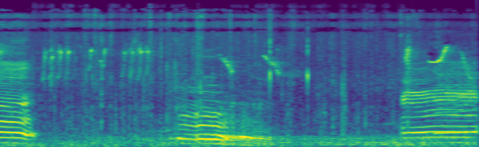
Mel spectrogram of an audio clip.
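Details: Tame cattle walking along a rice-field path toward pasture let out brief moos at the start, middle and end, separated by quieter gaps with thin bird whistles.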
